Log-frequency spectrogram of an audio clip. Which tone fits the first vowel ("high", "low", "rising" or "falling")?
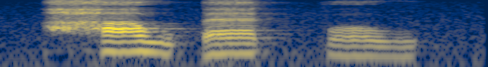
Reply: falling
